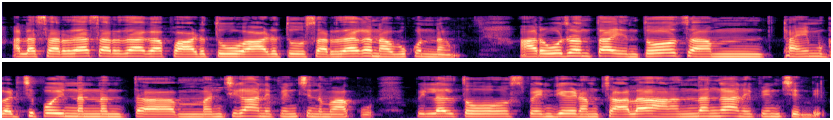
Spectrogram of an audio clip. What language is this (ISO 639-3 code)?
tel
